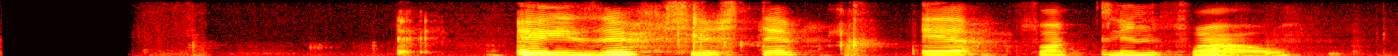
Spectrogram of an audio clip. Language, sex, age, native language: Icelandic, male, 6, Icelandic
